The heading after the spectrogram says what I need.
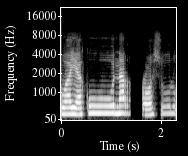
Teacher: satu huruf ro itu getarnya nggak boleh terlalu banyak ya. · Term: takrir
